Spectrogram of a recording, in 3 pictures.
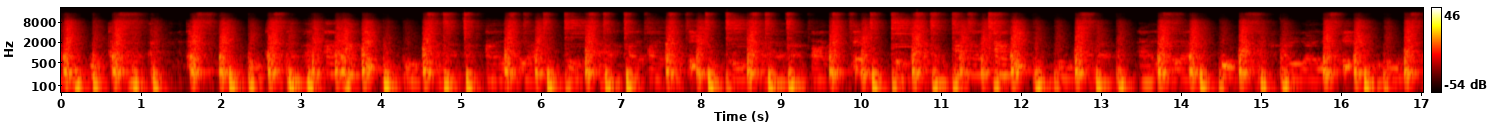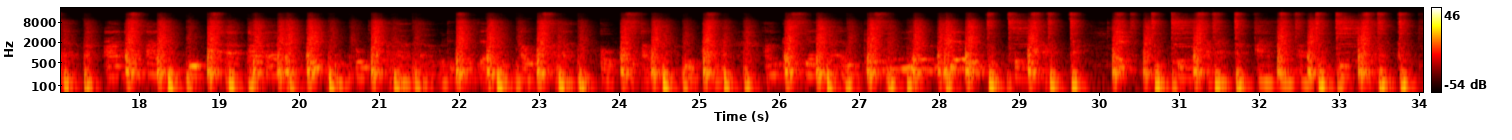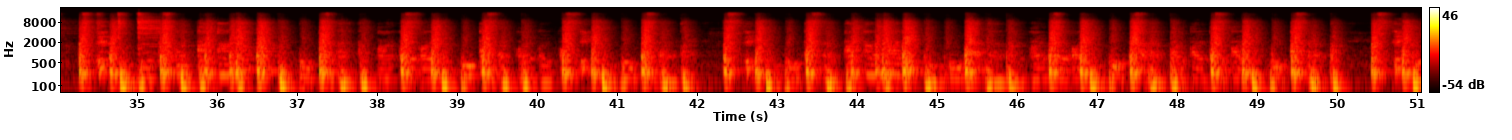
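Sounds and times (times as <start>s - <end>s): drum beat: 0.0s - 51.0s.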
